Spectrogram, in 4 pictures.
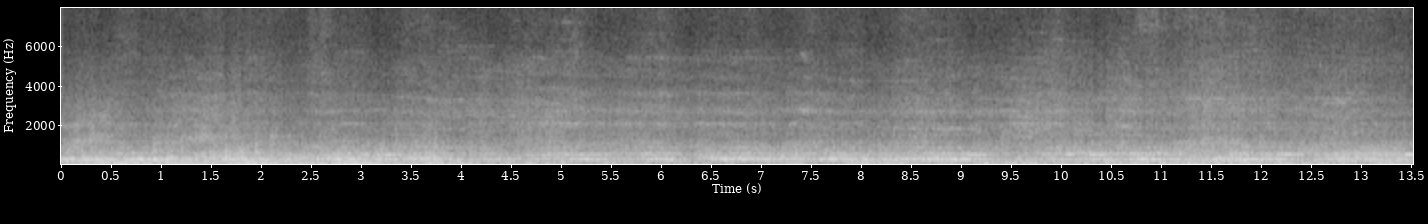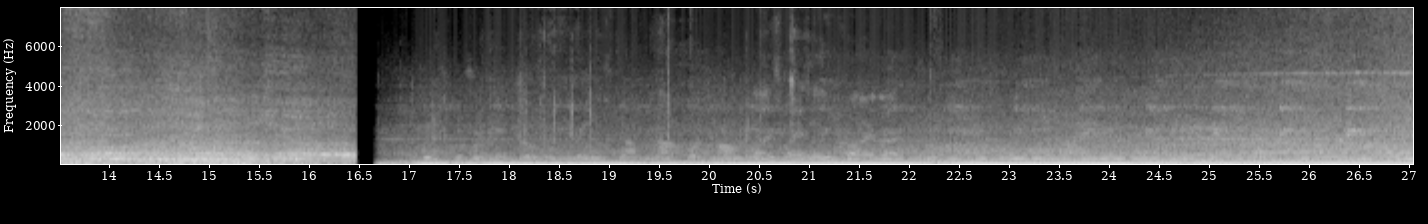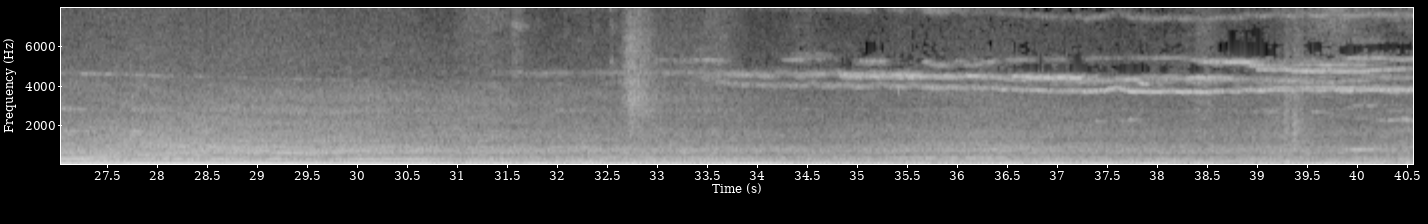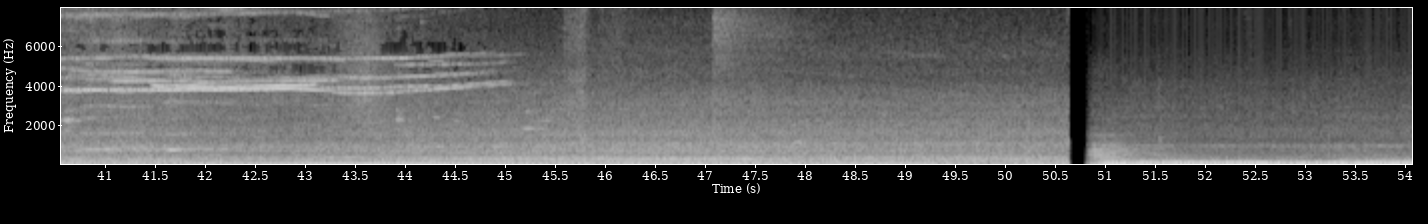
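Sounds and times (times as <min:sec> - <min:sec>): diesel locomotive engine rumble: 0:16.7 - 0:54.0
train wheels squealing on rails: 0:22.3 - 0:28.5, 0:31.0 - 0:46.0
low rumble: 0:50.8 - 0:54.0.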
